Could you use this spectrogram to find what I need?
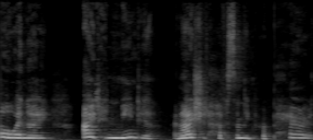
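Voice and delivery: breathy, high-pitched put-on voice. Describing an actress's Marilyn Monroe voice: breathy high-pitched Marilyn Monroe voice. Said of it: "breathy, like".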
